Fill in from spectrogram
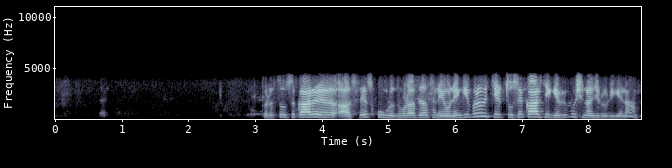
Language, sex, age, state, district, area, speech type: Dogri, female, 45-60, Jammu and Kashmir, Samba, urban, conversation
